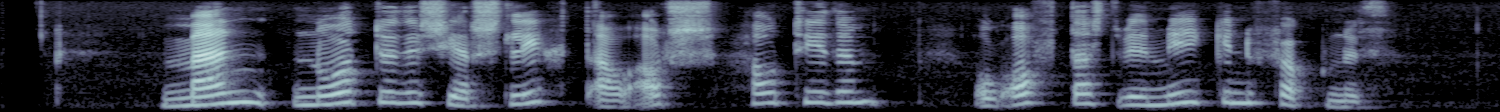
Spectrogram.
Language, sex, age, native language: Icelandic, female, 50-59, Icelandic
